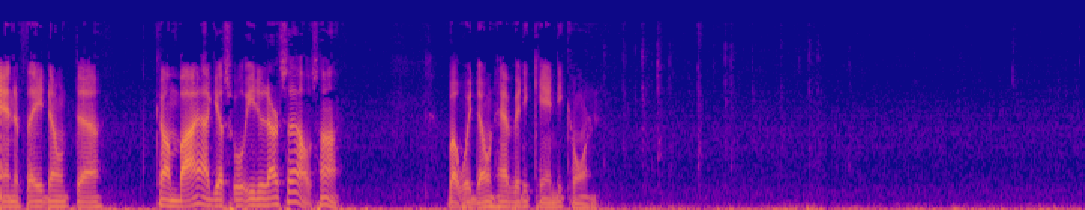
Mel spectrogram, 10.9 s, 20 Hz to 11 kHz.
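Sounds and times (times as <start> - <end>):
speech: 0.1 - 3.5, 4.5 - 6.1
typing on a computer keyboard: 6.0 - 8.6.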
